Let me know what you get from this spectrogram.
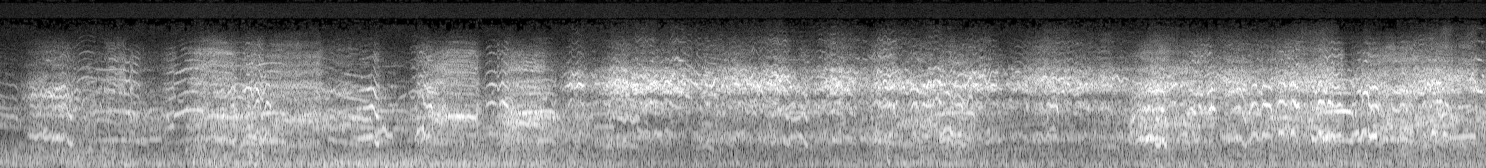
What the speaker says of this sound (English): the Corellas congregate during the heat of the day, drinking, resting, and endlessly squawking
